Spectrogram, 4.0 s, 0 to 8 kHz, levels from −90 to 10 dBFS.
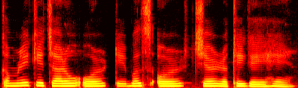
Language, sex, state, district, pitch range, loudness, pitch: Hindi, female, Arunachal Pradesh, Papum Pare, 205-230 Hz, -12 LUFS, 215 Hz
